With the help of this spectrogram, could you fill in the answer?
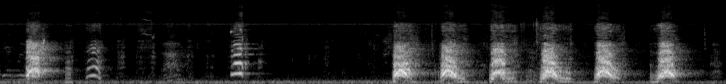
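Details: Big dog barking loudly; a few whiny, yelping notes open, then six deep, evenly spaced barks follow about every half second, over a faint steady high hum.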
